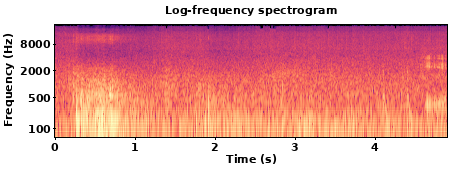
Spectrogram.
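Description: Thunder and rain in the farming video game Fields of Mistria: a deep rumbling roll rises and fades over a constant hiss of falling rain, with a brief crackle partway through.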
